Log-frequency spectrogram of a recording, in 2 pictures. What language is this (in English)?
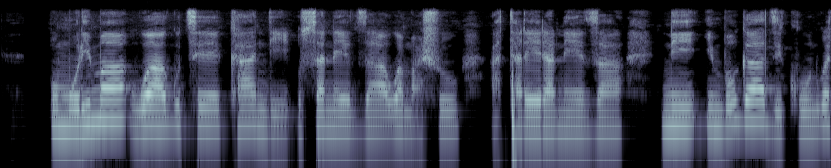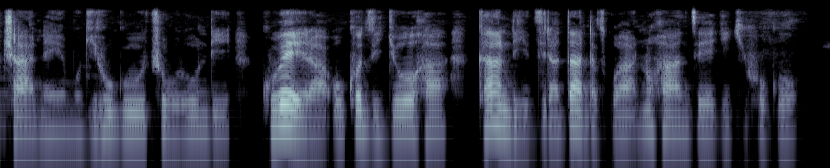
Rundi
